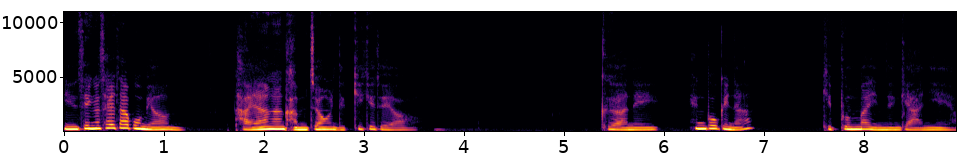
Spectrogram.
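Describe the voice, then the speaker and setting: Speaking at a fairly slow pace with long, frequent pauses, a woman uses a medium pitch, lively intonation and a dark, mellow, soothing tone in a dry, close sound with no echo. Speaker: audiobook reader. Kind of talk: audiobook reading, ASMR-style soothing narration. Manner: soft-spoken, soothing.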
